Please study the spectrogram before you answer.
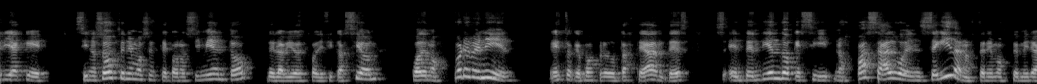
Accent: Buenos Aires, Argentina; Provincia de Buenos Aires.

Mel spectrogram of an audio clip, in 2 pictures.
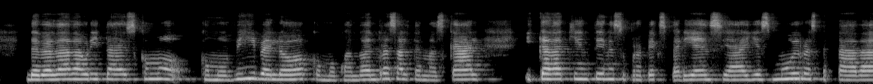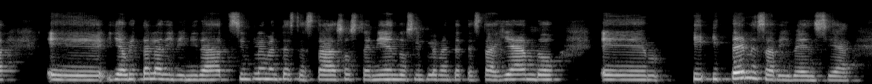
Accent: Mexico; Nosotros vamos a estar en las pirámides de Teotihuacán, que es un portal energético muy importante en mi país.

